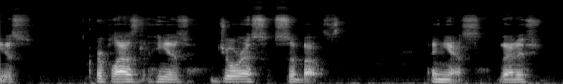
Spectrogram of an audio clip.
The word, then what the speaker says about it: Jorus: replies that he is jorus sabote and yes that is jorus with a j sound and not an h sound like horus now that means nothing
